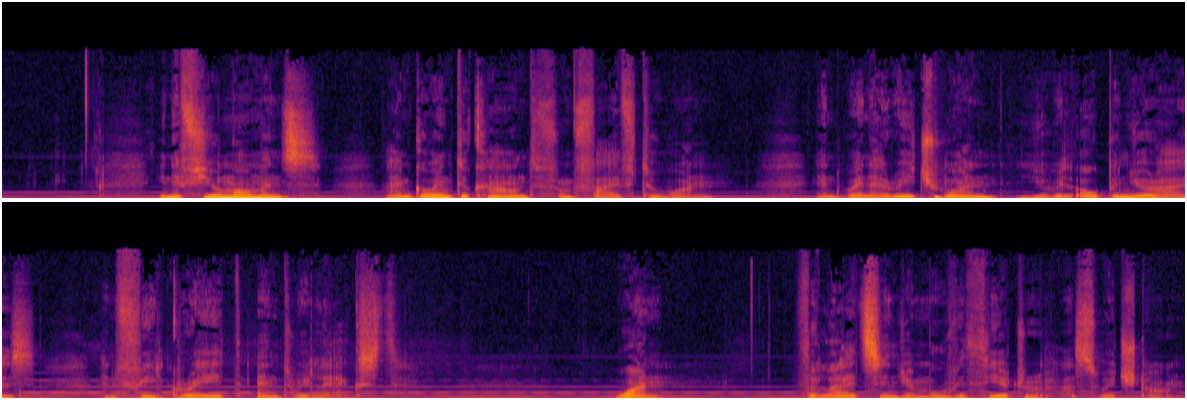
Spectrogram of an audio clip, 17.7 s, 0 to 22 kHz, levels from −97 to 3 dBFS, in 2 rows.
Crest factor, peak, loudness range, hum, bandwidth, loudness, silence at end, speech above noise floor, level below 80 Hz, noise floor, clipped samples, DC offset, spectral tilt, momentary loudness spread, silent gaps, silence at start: 20 dB; -10 dBFS; 9 LU; none; 16.5 kHz; -30 LUFS; 0 s; 29 dB; -40 dBFS; -58 dBFS; under 0.1%; 0.4%; -5.5 dB/octave; 23 LU; none; 0.75 s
